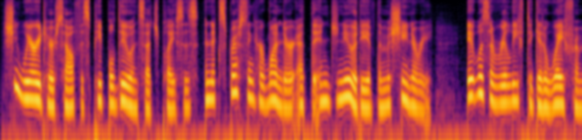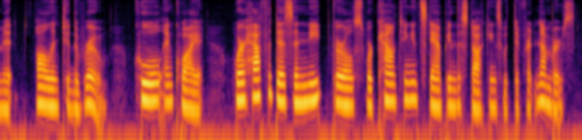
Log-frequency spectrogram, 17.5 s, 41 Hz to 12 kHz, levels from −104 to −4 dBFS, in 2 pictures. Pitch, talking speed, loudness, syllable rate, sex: 185 Hz, 170 wpm, -20 LUFS, 4.9 syllables/s, female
